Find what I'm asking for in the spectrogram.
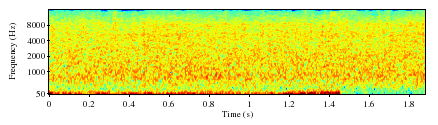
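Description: Steady rain falls in a soft, continuous hiss with a low rumble underneath that drops away near the end. It's quiet and even throughout, with no voices.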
